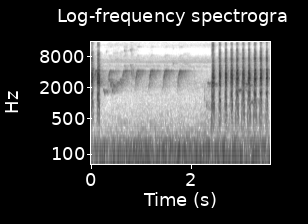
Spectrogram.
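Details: Collared kingfisher long laughing call, kept as a tutor recording for competition birds: a series of short upslurred whistles is followed by a burst of about a dozen rapid, harsh, evenly spaced chattering notes.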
